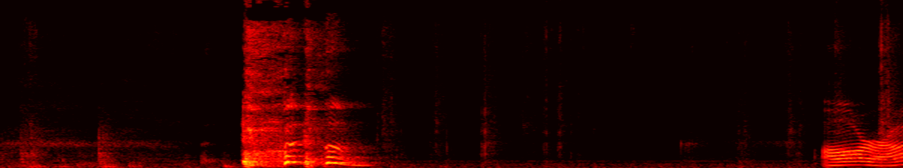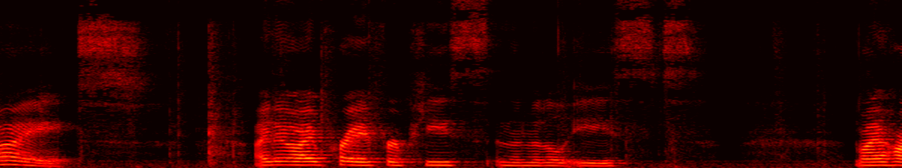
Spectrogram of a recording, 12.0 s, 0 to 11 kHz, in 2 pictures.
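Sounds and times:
woman coughing: 0:01.4 - 0:02.6.

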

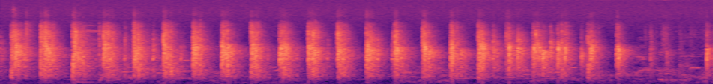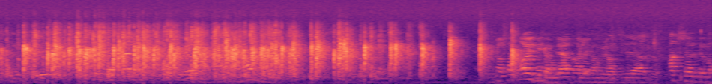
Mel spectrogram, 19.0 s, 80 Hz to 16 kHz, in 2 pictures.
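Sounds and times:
audience clapping in unison: 0:00.0 - 0:16.7.

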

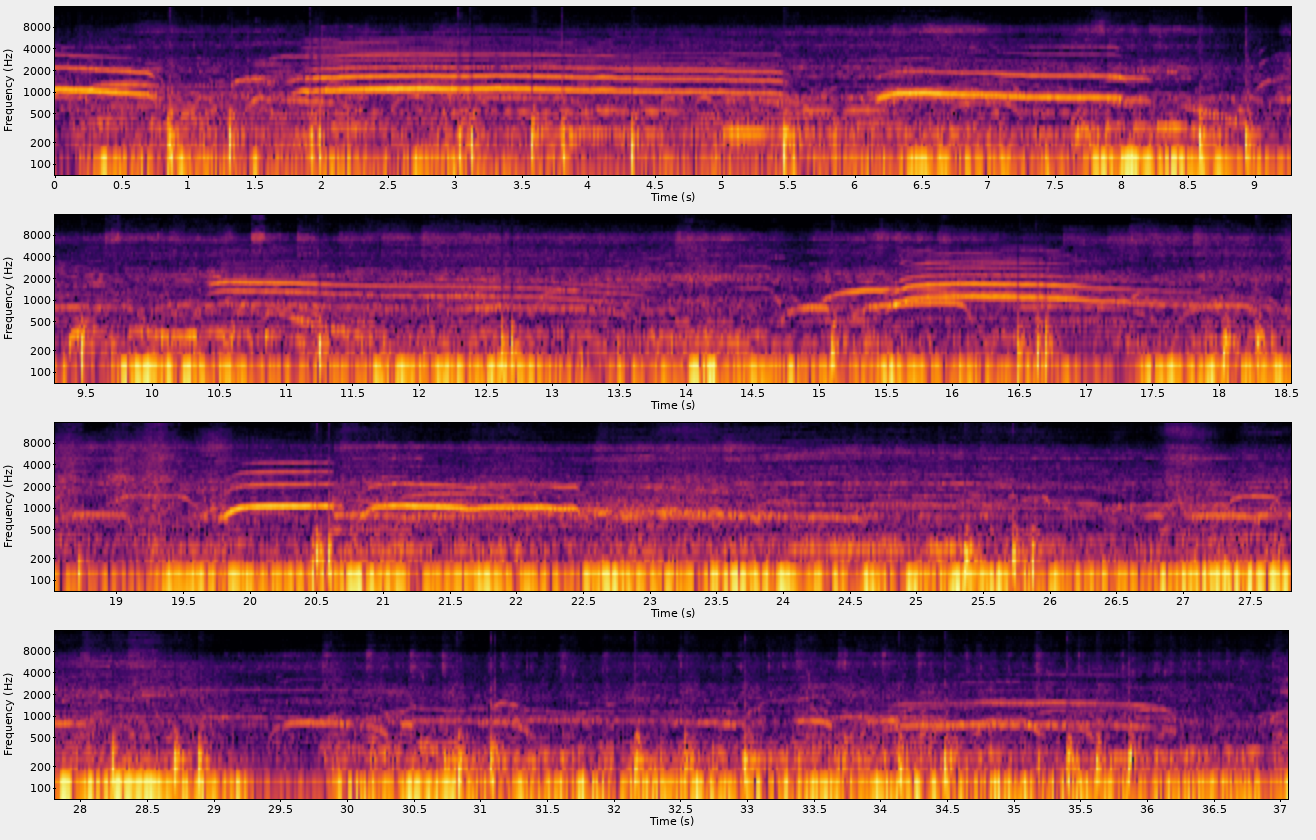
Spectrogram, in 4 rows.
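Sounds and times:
crowd whooping and cheering: 0:00.0 - 0:37.0
heavy bass music over sound system: 0:00.0 - 0:37.0
fireworks bangs: 0:00.1 - 0:06.8, 0:07.7 - 0:37.0.

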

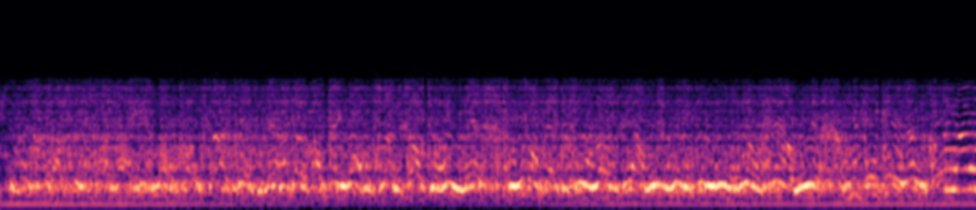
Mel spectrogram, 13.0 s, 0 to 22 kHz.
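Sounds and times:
garbled radio voices: 0:00.0 - 0:13.0
radio static: 0:00.0 - 0:13.0
steady hum: 0:00.0 - 0:13.0.

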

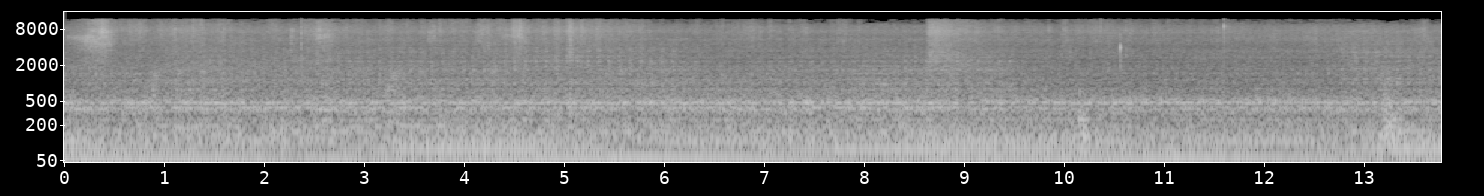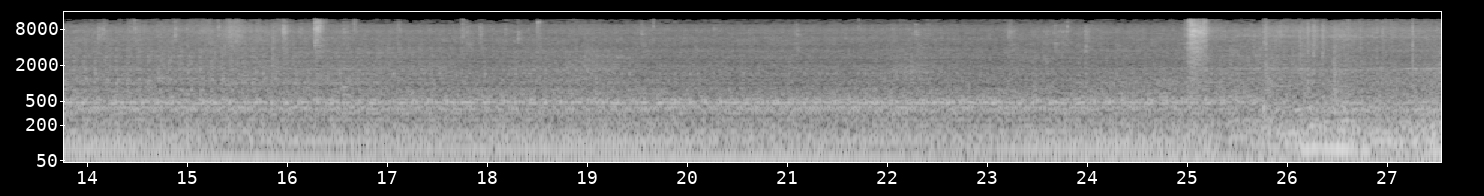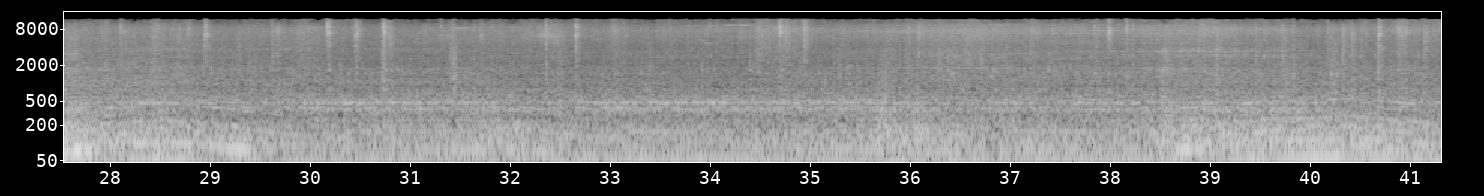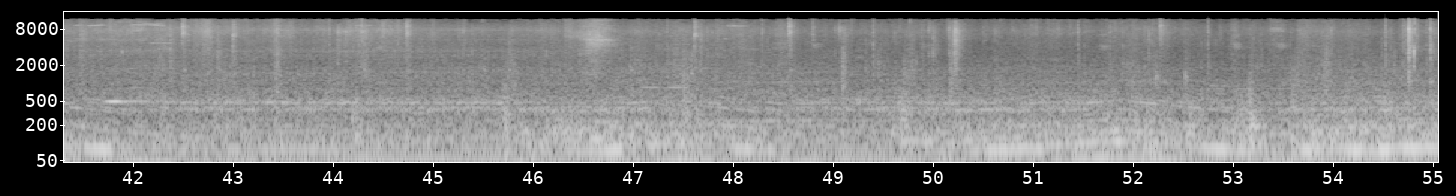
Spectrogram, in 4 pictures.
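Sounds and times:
bus engine idling: 0:00.0 - 0:55.0.

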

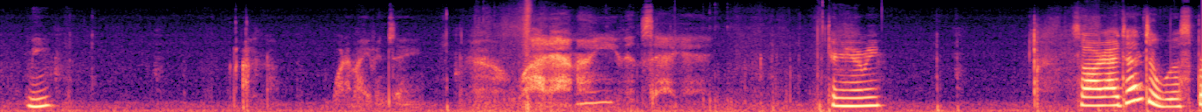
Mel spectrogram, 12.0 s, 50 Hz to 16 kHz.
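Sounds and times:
soft whispering: 0:02.3 - 0:07.3.

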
